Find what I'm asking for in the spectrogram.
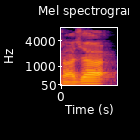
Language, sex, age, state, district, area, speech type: Marathi, male, 60+, Maharashtra, Kolhapur, urban, spontaneous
